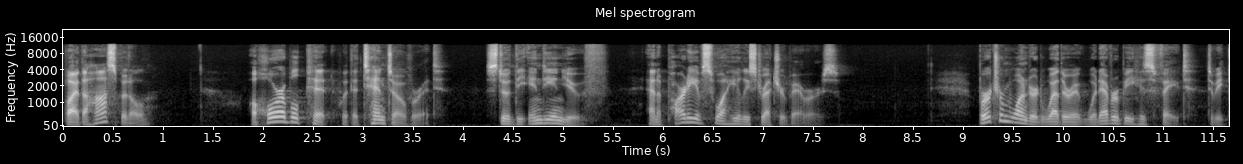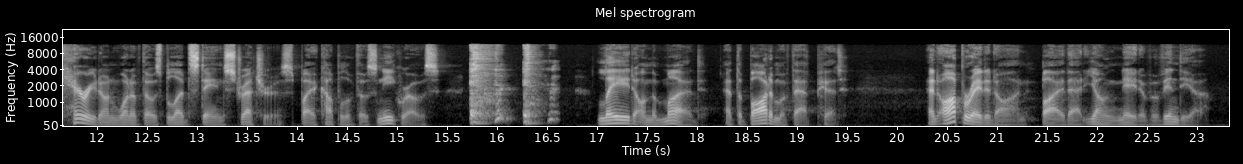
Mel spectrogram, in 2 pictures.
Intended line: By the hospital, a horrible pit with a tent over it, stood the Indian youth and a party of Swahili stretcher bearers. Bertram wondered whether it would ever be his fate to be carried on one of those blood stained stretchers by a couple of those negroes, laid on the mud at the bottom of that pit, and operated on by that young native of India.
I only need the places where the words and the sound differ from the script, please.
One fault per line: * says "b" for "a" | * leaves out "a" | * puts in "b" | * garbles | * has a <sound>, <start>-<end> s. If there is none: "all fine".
* has a cough, 15.7-16.7 s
